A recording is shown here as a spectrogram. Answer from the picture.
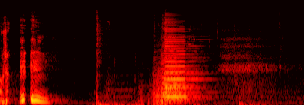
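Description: A chord strummed on an acoustic guitar about two seconds in, ringing and fading out.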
